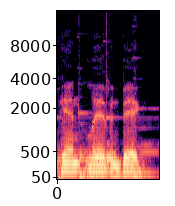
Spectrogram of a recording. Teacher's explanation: I as in kit is short, high, and front heard in pin, live, and big. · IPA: ɪ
